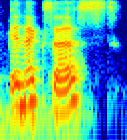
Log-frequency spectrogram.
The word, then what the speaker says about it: INXS: In Excess, remember? What's that song? What is it? – Did you say In Excess? – Yeah.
